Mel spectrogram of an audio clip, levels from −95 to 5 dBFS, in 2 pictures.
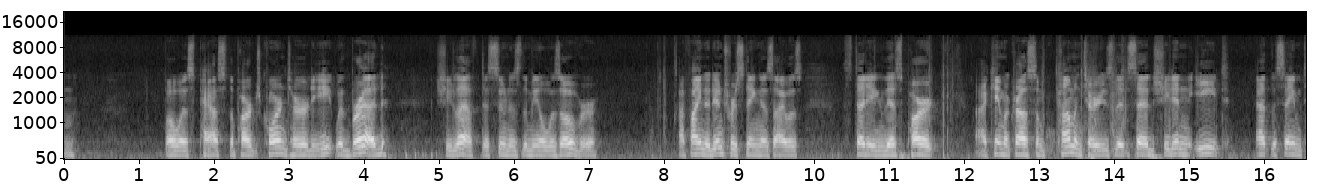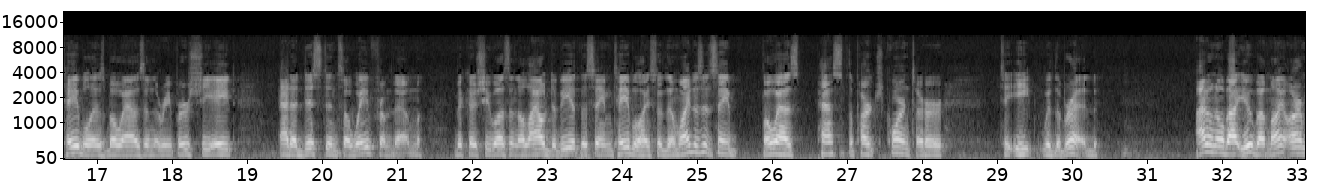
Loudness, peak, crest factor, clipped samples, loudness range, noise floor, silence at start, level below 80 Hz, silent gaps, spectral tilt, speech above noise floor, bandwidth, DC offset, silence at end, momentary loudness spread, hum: -20 LUFS; -4 dBFS; 16 dB; under 0.1%; 4 LU; -52 dBFS; 0 s; -50 dBFS; none; -6 dB/octave; 33 dB; 10.5 kHz; under 0.1%; 0 s; 11 LU; none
